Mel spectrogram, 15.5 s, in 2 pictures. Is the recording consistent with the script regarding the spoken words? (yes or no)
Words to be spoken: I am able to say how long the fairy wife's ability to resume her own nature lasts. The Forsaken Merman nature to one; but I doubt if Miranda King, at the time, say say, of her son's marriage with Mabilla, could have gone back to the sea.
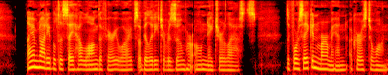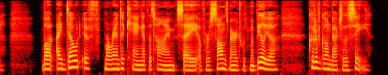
no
